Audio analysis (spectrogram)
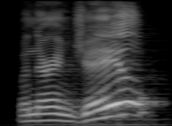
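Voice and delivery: ordinary talk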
